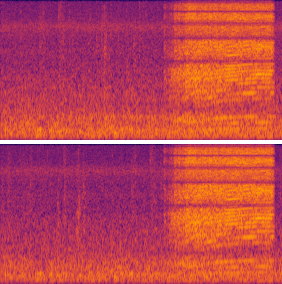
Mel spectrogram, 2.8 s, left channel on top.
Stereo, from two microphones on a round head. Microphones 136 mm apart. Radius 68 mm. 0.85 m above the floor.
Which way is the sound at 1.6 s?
20° right (ahead or behind).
